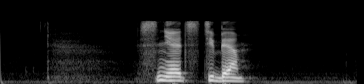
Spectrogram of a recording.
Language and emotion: Russian, neutral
